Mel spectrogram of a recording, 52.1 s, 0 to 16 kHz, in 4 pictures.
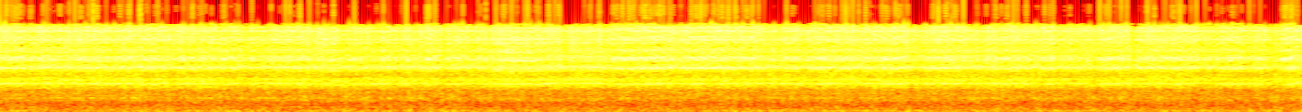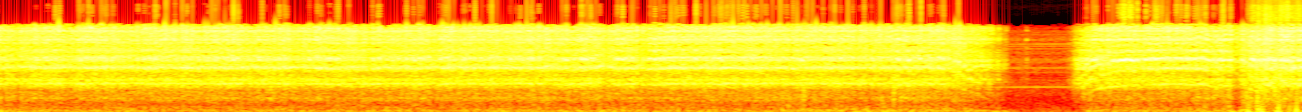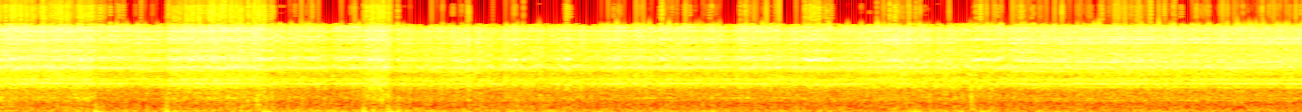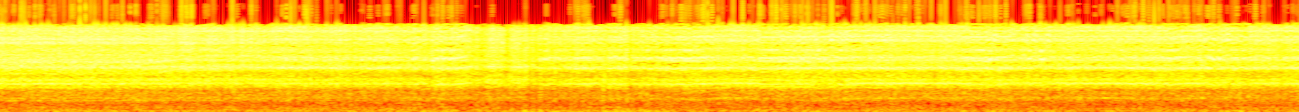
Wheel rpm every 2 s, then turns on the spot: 240, 230, 230, 230, 230, 230, 230, 230, 230, 230, 230, 100, 210, 230, 230, 220, 230, 220, 210, 210, 220, 230, 230, 220, 230, 230.
none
